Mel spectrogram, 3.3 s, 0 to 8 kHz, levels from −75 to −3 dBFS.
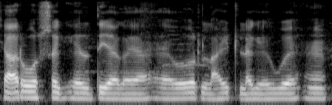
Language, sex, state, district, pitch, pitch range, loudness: Hindi, male, Jharkhand, Deoghar, 120 Hz, 115-125 Hz, -19 LUFS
